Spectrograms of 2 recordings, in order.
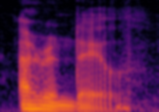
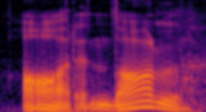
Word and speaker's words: Arendal: How do they pronounce it in the American English version? – Arendelle, I think. – And it's actually... – Arendal. – Yep, there you go.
